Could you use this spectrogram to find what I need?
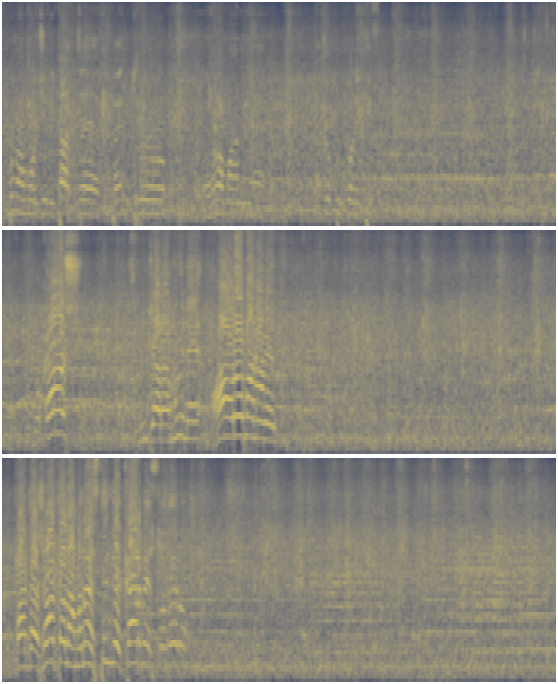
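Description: A handball bounces on a wooden floor.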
